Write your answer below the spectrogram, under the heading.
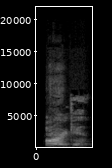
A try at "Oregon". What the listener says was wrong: you have been saying Oregon this whole damn time not Oregon okay it's not oron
